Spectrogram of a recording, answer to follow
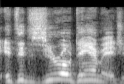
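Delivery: ordinary delivery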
